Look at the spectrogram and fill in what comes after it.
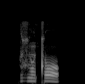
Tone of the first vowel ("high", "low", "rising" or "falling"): falling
